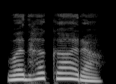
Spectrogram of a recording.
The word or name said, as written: ವಧಕಾರ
